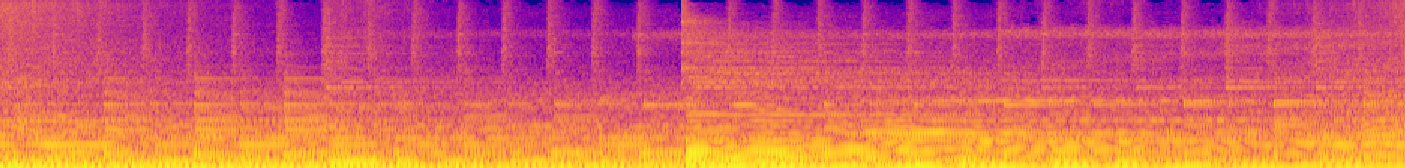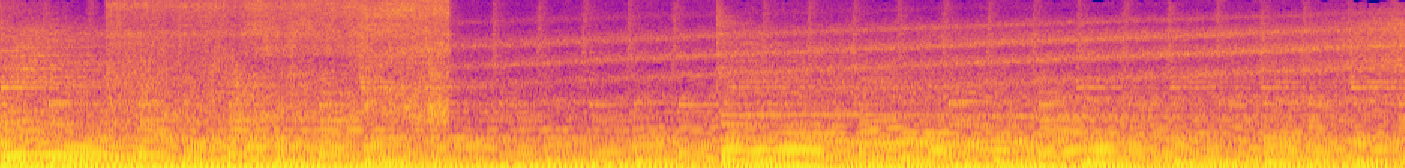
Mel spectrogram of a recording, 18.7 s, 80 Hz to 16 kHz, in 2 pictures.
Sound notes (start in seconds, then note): 0.1 uplifting music; 10.3 water spraying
